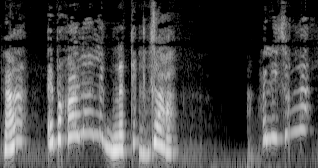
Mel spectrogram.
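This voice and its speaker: A woman's voice: very high-pitched, sing-song, normal speed, fairly bright tone, dry recording, heavily acted. A woman with a Filipino accent playing a nagging but caring middle-aged working-class mother in a radio drama. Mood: worried, fussing.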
